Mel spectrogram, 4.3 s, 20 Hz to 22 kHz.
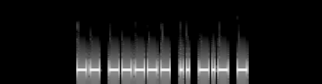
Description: Morse code, heard as a keyed tone, about 28 wpm, 700 Hz. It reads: M0IKT
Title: DXCC-100 Call Signs - 5 Characters - 28wpm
